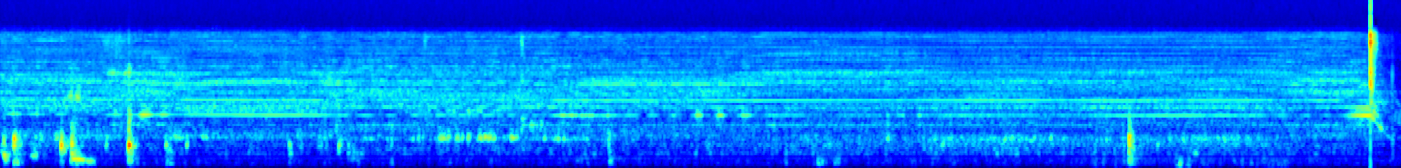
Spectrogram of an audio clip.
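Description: Handheld heat gun blowing steadily, drying gel medium on a papier-mâché star, with a few light handling clicks; it is switched off with a click near the end.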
